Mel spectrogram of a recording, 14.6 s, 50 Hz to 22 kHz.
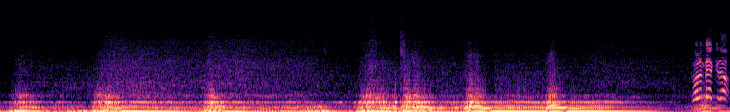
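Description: A GMC Sierra with a 5.3L V8 and aftermarket exhaust revs repeatedly, loud bursts rising and falling over a deep idle rumble, with people talking briefly near the end.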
